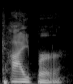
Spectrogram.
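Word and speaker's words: Kuiper: Amazon's version of the satellite internet is called Kyper. Like Ky Per, but it's spelled Kui. Kyper.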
